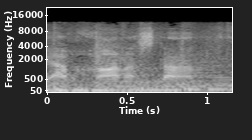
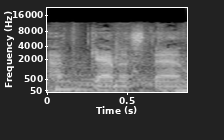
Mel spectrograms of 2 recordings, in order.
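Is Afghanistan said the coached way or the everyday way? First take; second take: coached; everyday. First: It is said with the coached local pronunciation. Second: It is said with the everyday English pronunciation. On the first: "we'll say Afghanistan. That sound" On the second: "instead of saying Afghanistan"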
